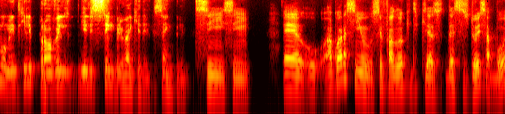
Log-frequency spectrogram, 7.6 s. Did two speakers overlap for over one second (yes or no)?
no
